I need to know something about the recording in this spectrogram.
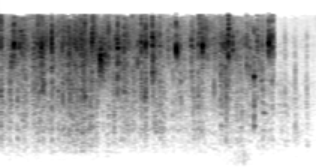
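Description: Heavy rain mixed with hailstones pelting concrete paving slabs, a dense patter of fine impacts. A low thump comes shortly before the end, and then the downpour sound drops away suddenly.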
